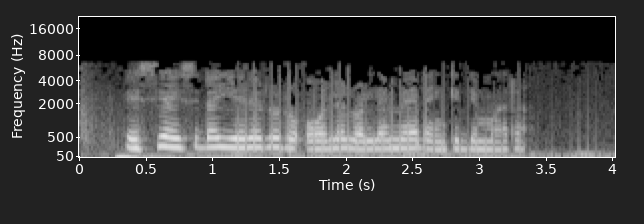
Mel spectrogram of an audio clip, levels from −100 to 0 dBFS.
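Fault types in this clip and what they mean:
MP3 compression: The top end stops dead at about 6.6 kHz, and the speech has a watery, swirly quality from frequency detail flickering in and out between frames. That's heavy codec damage, likely from MP3 encoding at a very low bitrate, something around 24 kbps.
Periodic USB or driver dropouts: From 1.19 s to 3.95 s, roughly 10 ms of audio gets swapped for silence every 64 ms, about 40 gaps in all. It's the signature of a background task stalling the USB bus or audio driver on a fixed schedule, heard as evenly spaced ticks.
Pre-echo: Around 2.79 s a sharp attack has a brief smear of hiss ahead of it, spread over about 11 ms. The codec spread the noise meant for the loud onset across its whole block, so the quiet bit before the attack got filled and the onset softened.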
